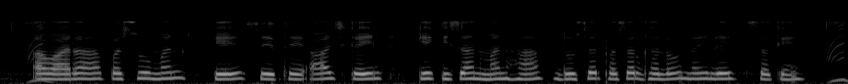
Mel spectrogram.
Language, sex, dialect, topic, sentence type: Chhattisgarhi, female, Northern/Bhandar, agriculture, statement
